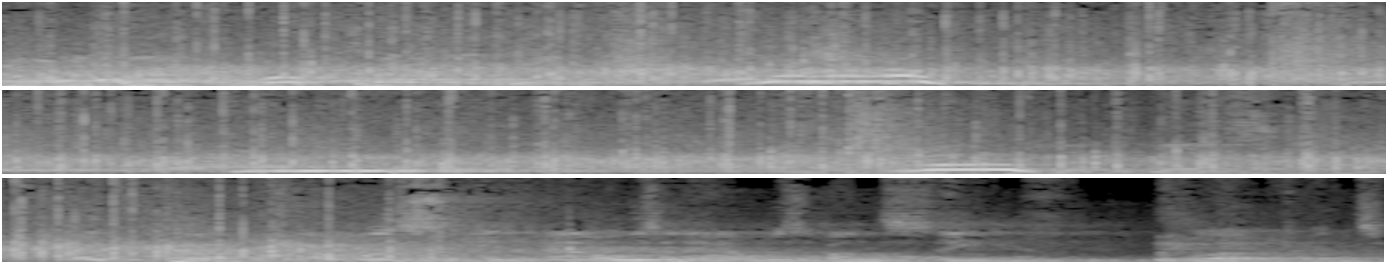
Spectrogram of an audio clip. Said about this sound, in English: Why don't our trustees just stand up? So you can see who you are, and let's just clap you and bless you.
